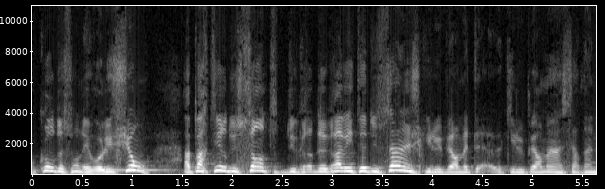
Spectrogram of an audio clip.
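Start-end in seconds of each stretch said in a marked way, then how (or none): none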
